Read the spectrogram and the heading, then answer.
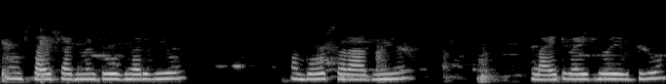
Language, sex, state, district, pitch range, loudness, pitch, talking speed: Hindi, female, Jharkhand, Jamtara, 240-270 Hz, -23 LUFS, 245 Hz, 145 wpm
